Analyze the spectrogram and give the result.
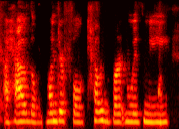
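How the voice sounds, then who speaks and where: A woman's voice: mid-range voice, little pitch movement, moderate pace, slight background noise, rough recording. A woman in her fifties hosting a casual livestream chat, bubbly and effusive, with lots of fillers. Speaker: host.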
